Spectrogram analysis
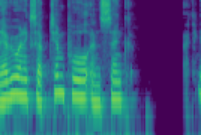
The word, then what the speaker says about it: Cenk: It's getting weird, and everyone except Tim Pool and Cenk, I think it's Ungar, isn't it? Cenk. So, yeah, that's spelled weird, and his Cenk.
